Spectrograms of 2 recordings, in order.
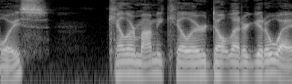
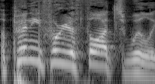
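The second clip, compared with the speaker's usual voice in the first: pitched-up puppet alien voice; 8 semitones higher than usual. A host on a show, slipping into a sitcom character's catchphrase: ALF voice. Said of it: "I sound like Alf tonight".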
